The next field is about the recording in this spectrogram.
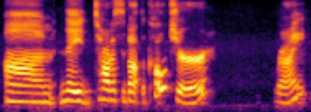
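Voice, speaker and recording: A woman teacher reads a picture book aloud to her class, pausing to explain vocabulary and ask questions, with some fillers. Her voice is medium in pitch, sing-song and slow, with a sharp tone.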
